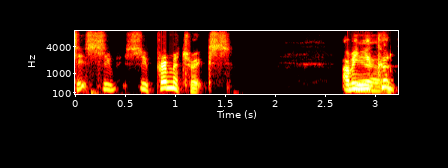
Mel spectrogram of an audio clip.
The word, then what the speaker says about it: Suprematrix: you pronounce this one Ronnie well I I pronounce it supremetrics I mean you could call it Supreme Matrix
